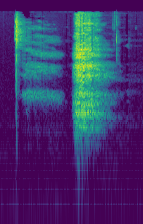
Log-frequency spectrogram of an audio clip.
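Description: A crying woman's gasping breaths: a sharp gasp about a quarter second in, then a louder, noisier breath about a second in.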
